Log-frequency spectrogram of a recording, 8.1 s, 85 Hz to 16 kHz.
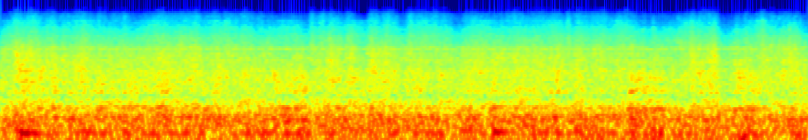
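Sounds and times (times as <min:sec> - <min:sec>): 
pipe: 0:00.0 - 0:08.0.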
